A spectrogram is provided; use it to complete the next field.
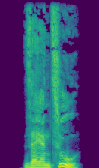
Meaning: first/third-person plural subjunctive II of zusehen
- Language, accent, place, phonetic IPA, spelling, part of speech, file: German, Germany, Berlin, [ˌzɛːən ˈt͡suː], sähen zu, verb, De-sähen zu.ogg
